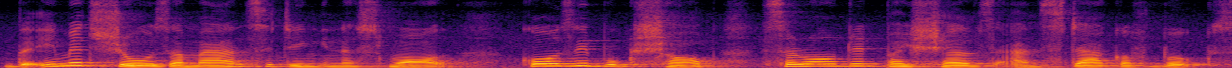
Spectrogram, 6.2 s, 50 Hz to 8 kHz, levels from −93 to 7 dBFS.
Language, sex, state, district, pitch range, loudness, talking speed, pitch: English, female, Sikkim, Gangtok, 190-235 Hz, -15 LUFS, 175 wpm, 200 Hz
